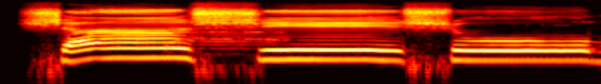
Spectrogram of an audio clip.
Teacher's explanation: huruf syin ini keluarnya dari pertengahan lidah dengan langit-langit atas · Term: Huruf shin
